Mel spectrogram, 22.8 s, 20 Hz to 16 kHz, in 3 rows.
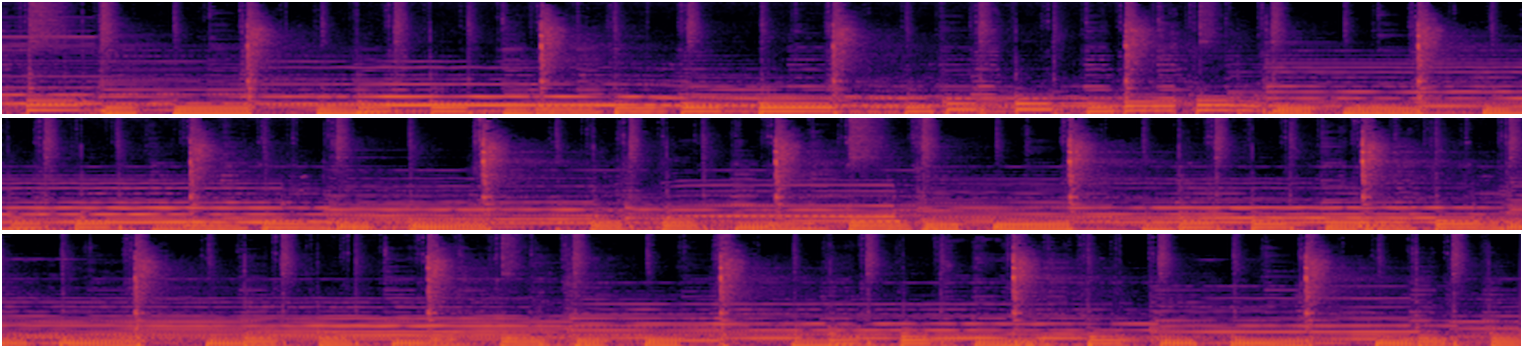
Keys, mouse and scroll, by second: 7.9 q, 9.6 Right, 20.8 m.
